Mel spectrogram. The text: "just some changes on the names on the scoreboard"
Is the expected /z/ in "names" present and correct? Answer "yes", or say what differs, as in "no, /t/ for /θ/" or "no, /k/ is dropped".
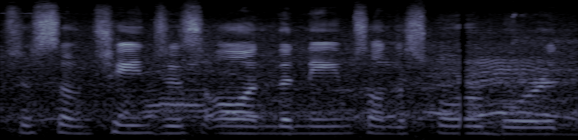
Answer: no, /s/ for /z/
